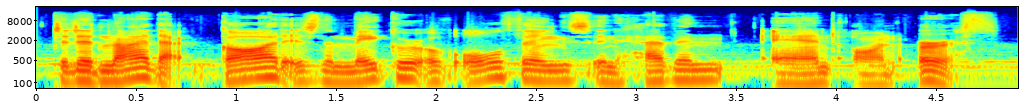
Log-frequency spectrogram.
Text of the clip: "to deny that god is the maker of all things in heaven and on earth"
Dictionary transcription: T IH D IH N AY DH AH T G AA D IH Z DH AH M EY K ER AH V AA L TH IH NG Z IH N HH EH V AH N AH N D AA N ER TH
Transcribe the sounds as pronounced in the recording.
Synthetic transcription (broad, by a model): T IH D IH N AY DH AH T G AA D IH Z DH AH M EY K ER AH V AA L TH IH NG Z IH N HH EH V AH N AH N D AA N ER TH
